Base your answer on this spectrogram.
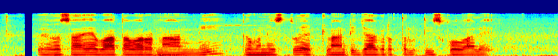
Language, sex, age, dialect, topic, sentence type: Telugu, male, 18-24, Telangana, agriculture, question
